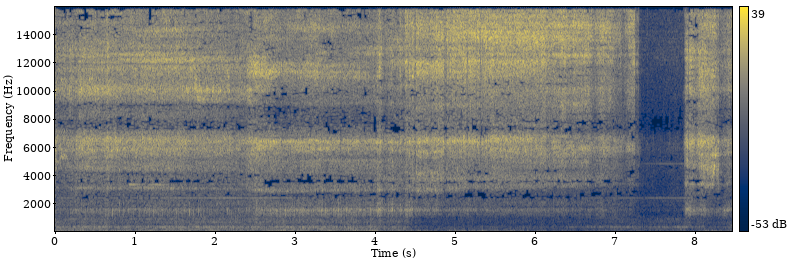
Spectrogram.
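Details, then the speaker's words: Live pterygoid basal implant surgery in the maxillary arch: drilling further with a 2.5 drill to full working length because the implant was slipping in very hard bone; continuous high-pitched whining and grinding of a surgical drill, with a brief pause near the end. "Okay, so I drill a bit more and drill till the full working length."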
